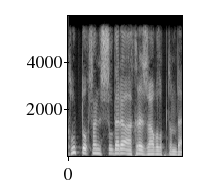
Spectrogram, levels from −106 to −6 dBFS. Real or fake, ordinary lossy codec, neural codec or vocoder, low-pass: fake; none; codec, 16 kHz, 2 kbps, X-Codec, HuBERT features, trained on balanced general audio; 5.4 kHz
